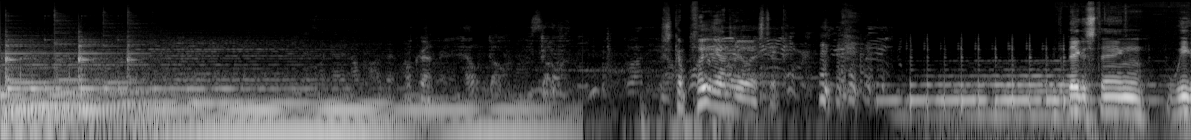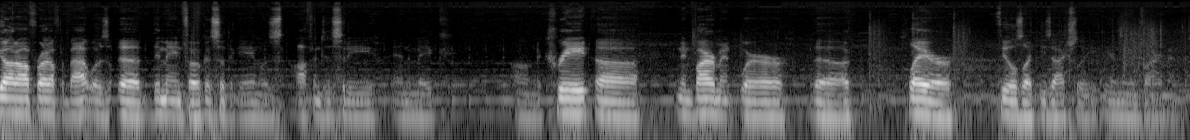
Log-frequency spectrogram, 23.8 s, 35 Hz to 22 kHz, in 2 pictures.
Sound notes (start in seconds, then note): 2.8 indistinct conversations; 7.6 laughter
